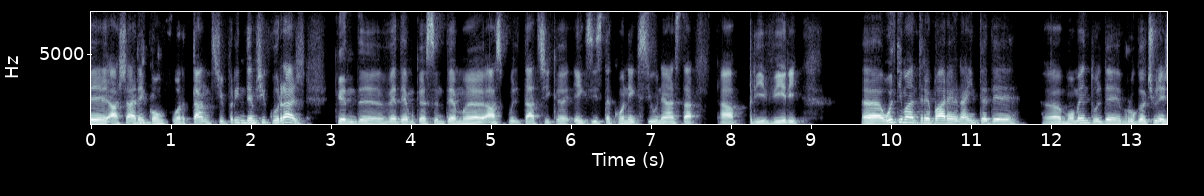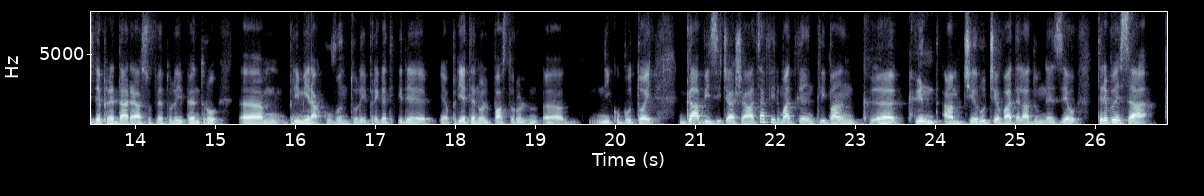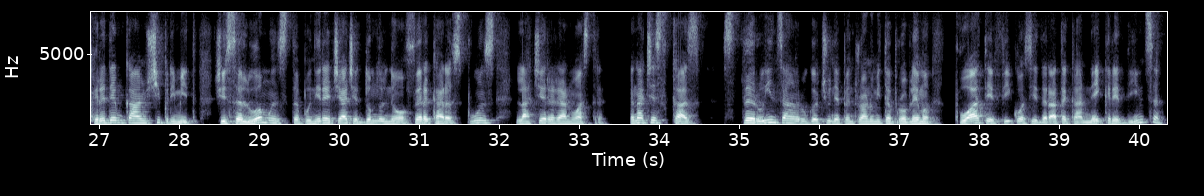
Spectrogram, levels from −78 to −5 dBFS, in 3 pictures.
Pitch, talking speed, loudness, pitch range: 125 Hz, 145 wpm, -16 LUFS, 110-140 Hz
